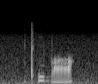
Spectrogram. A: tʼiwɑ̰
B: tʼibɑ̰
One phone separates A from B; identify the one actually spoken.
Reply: B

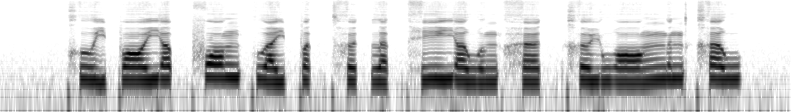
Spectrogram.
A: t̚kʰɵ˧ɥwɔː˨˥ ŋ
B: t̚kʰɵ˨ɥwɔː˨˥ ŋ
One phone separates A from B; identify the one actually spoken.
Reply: A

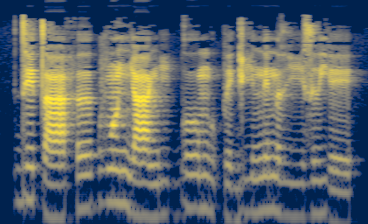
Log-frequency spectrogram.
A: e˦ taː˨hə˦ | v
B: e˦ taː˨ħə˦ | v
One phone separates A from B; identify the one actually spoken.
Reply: A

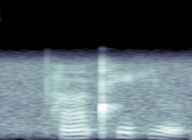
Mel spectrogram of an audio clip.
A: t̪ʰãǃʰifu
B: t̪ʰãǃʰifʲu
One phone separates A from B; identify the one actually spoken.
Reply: B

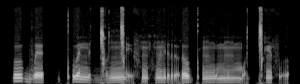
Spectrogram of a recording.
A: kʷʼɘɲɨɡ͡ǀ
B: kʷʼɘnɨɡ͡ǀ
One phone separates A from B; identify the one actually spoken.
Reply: B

